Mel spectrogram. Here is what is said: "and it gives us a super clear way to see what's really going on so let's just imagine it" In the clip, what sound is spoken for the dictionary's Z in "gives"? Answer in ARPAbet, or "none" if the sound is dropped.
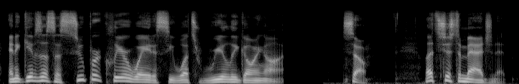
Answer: Z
